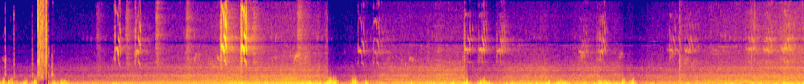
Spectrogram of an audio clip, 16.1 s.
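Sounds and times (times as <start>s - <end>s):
birds calling harshly: 1.8s - 6.4s, 7.1s - 8.5s, 9.3s - 10.6s, 11.6s - 12.6s, 13.3s - 16.0s.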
